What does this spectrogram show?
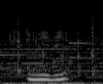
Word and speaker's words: Nidi: So charib need nidi pronounced needy crescent which I personally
